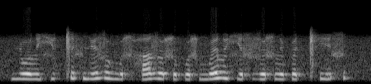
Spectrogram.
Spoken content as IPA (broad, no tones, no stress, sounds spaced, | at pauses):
j o l ɪ ç ʊ ǀ i ɬ j ɪ z o ŋʷ œ ɬ h a z o ɬ ʊ p o ɬ ŋʷ ɛ l ʊ ç ɛ ɬ z ʊ ɬ l ɪ p ɛ ǀʰ i ɬ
